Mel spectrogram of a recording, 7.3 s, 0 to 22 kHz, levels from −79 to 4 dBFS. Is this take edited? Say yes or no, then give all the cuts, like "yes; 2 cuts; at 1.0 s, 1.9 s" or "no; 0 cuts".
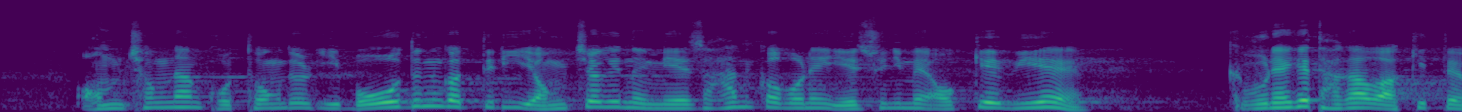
yes; 1 cut; at 1.6 s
